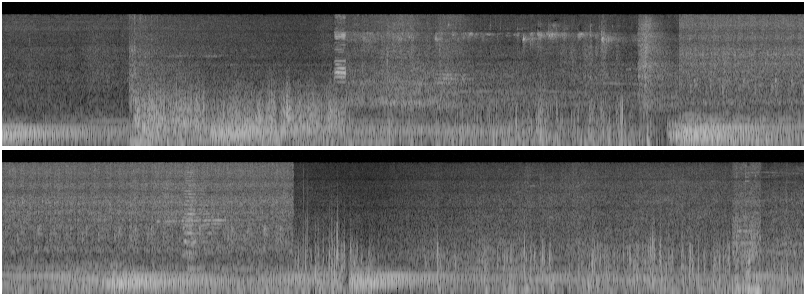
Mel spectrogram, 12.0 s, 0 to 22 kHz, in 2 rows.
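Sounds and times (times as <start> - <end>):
wind buffeting microphone: 1.0 - 12.0.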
